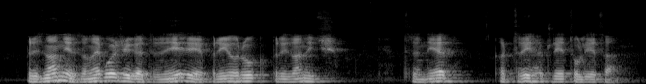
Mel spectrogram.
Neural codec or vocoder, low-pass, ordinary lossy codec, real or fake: vocoder, 44.1 kHz, 128 mel bands every 256 samples, BigVGAN v2; 19.8 kHz; none; fake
